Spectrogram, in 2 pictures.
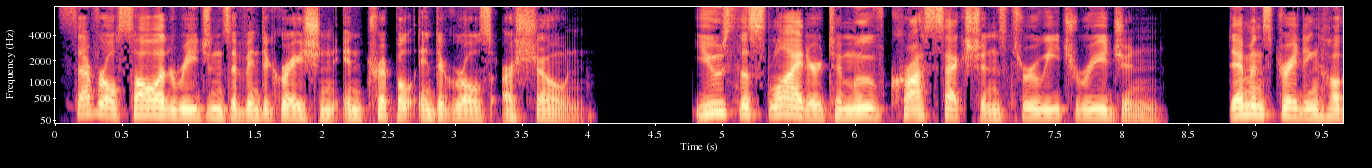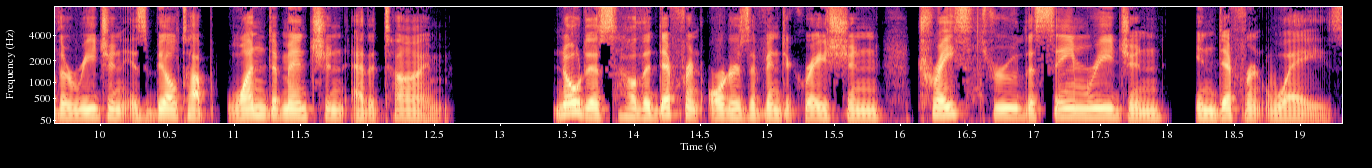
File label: narration; CALCULUS 7E; cengage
